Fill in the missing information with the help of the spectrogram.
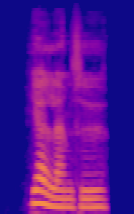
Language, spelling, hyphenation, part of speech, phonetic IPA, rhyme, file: Hungarian, jellemző, jel‧lem‧ző, verb / adjective / noun, [ˈjɛlːɛmzøː], -zøː, Hu-jellemző.ogg
- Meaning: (verb) present participle of jellemez; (adjective) characteristic, typical; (noun) attribute, characteristic (a distinguishable feature of a person or thing)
